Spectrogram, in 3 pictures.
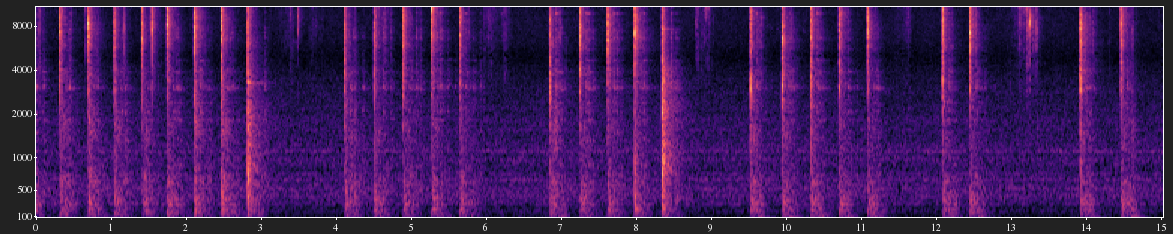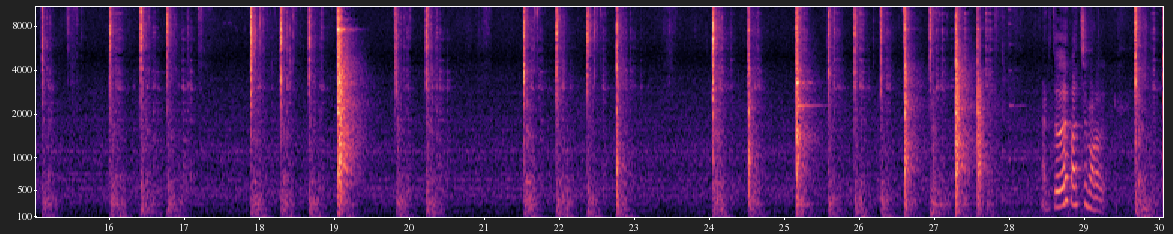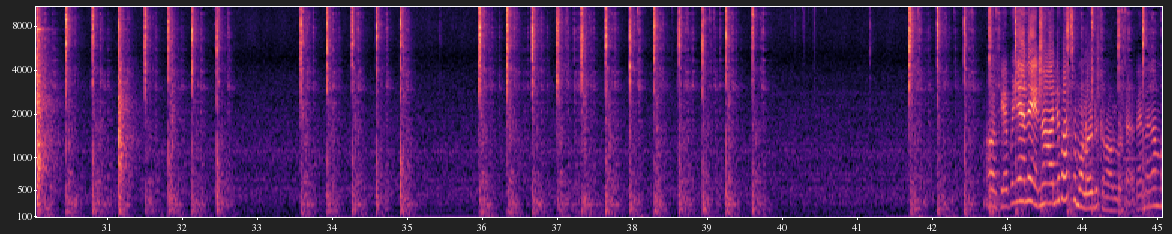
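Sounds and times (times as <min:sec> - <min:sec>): stone pestle pounding in mortar: 0:00.0 - 0:03.2, 0:04.1 - 0:06.0, 0:06.8 - 0:08.7, 0:09.5 - 0:11.4, 0:12.0 - 0:12.8, 0:13.9 - 0:15.4, 0:16.0 - 0:17.1, 0:17.9 - 0:20.5, 0:21.5 - 0:23.0, 0:24.0 - 0:27.9, 0:29.6 - 0:32.7, 0:33.6 - 0:35.1, 0:35.9 - 0:39.9, 0:41.7 - 0:45.0.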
